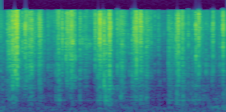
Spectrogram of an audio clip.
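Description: Foil wrapper of a Panini Flux basketball card pack crinkling and crackling as it is torn open by hand.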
